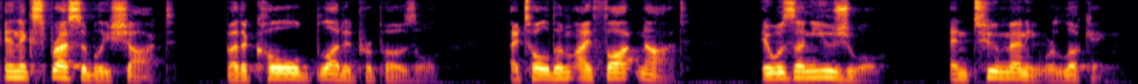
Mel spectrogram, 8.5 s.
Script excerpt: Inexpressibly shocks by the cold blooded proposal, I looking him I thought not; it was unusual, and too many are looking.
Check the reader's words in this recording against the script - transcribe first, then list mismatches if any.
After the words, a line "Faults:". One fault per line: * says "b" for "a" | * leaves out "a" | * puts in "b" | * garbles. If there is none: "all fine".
Inexpressibly shocked by the cold blooded proposal, I told him I thought not; it was unusual, and too many were looking.
Faults:
* says "shocked" for "shocks"
* says "told" for "looking"
* says "were" for "are"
